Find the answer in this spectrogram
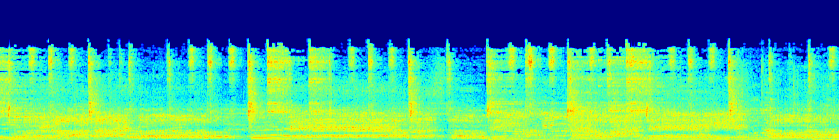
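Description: Church choir singing a gospel song, many voices together, with a band behind them: a drum kit keeping a steady beat under a low bass line.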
